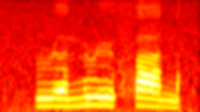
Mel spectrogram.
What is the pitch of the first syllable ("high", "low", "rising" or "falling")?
rising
